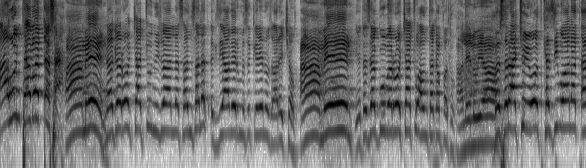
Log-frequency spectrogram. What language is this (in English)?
Arabic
